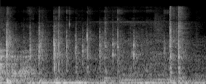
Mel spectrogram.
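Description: Computer keyboard being typed on: a quick, irregular run of key clicks as a word is typed, over a steady low hum.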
